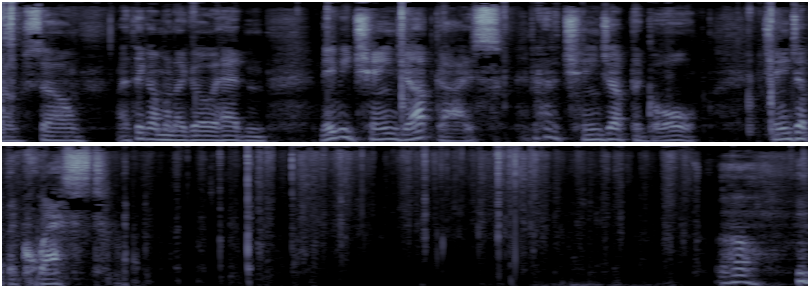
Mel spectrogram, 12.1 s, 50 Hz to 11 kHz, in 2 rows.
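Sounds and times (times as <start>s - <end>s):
bubble wrap crinkling: 0.0s - 0.3s, 5.0s - 11.4s
cardboard box being opened: 5.8s - 11.3s.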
